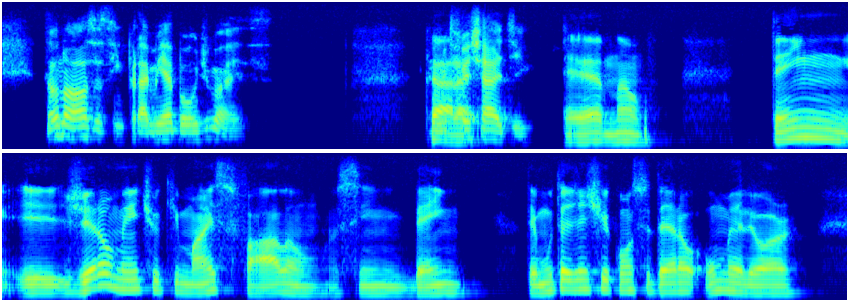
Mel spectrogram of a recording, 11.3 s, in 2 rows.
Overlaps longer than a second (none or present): none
